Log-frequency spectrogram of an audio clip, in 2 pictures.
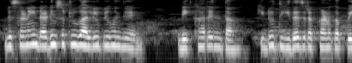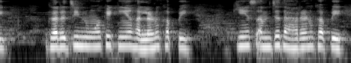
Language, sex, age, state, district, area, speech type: Sindhi, female, 30-45, Gujarat, Surat, urban, spontaneous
